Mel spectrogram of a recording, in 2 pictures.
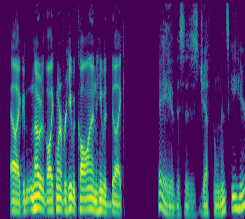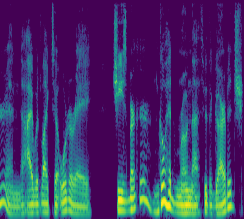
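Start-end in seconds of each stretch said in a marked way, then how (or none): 3.2-9.8 soft, hushed, smooth jazz morning-show DJ voice. Imitating a homeless caller ordering food: imitating soft jazz DJ voice. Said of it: "doing, like, a soft, de-, soft jazz D J, like, morning show".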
